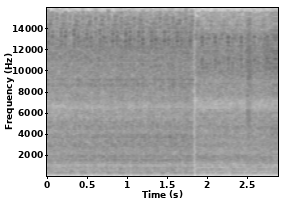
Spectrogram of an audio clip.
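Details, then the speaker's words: Volvo 3.2L I-6 after power steering pump replacement, reservoir fluid no longer foamy: steady even idle hum with light smooth hiss, no pump groan or whine; original whining fixed. "like we've successfully diagnosed and fixed that whining sound."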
